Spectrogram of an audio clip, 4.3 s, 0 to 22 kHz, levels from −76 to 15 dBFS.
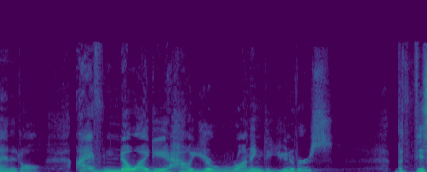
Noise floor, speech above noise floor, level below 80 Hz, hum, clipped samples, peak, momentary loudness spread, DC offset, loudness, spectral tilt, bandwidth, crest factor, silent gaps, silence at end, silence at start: -57 dBFS; 28 dB; -78 dBFS; none; under 0.1%; -12 dBFS; 17 LU; under 0.1%; -30 LUFS; -6 dB/octave; 17 kHz; 18 dB; none; 0 s; 0 s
